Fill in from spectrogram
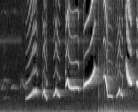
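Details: Magpie-robin singing as a lure to draw responses from other birds, with a rapid string of whistled upslurs, sweeping notes and harsher buzzy phrases, a low hum underneath.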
